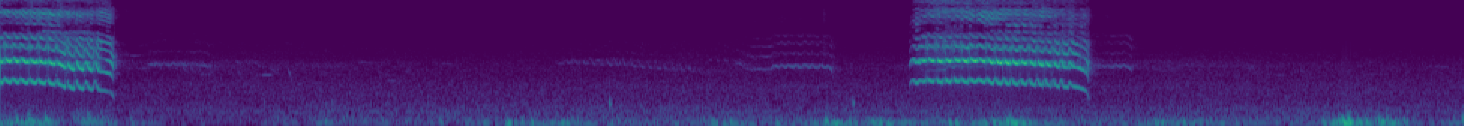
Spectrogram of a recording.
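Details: Kea, New Zealand's mountain parrot: two loud, harsh, descending screeching calls, one at the start and another about six seconds later, with a few faint whistled notes and quiet background rumble between them.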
